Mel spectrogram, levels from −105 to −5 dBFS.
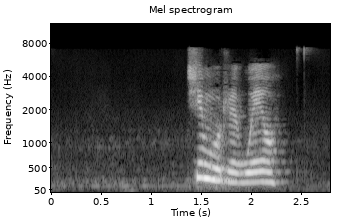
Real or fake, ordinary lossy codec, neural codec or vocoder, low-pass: fake; AAC, 32 kbps; codec, 16 kHz, 2 kbps, X-Codec, HuBERT features, trained on balanced general audio; 7.2 kHz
